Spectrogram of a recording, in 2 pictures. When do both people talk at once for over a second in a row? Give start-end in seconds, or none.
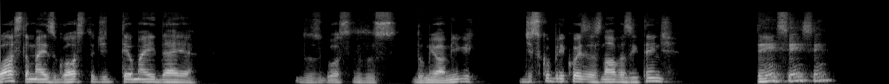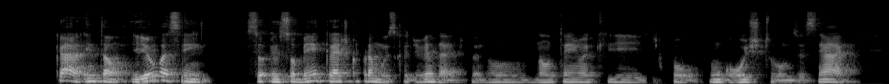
none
